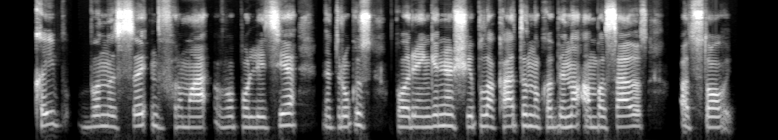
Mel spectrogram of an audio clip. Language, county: Lithuanian, Vilnius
